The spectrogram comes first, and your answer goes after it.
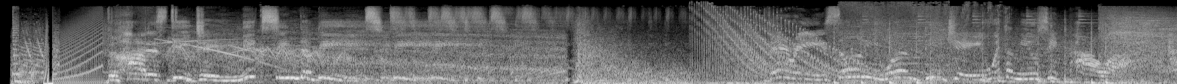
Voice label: dj en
